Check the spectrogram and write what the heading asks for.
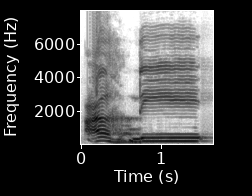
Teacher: وَأَوْفُوا بِعَهْدِي، وَأَوْفُوا کا فا کو کھینچ کر کے پڑھنا ہے، اس لیے کہ یہاں پر واو مدہ کا قاعدہ ہے۔ بعہدی، شروع میں عین ہے، اس کے بعد میں ہا ہے، عین کو الگ اور ہا کو الگ، دونوں کو ادا کرنا ہے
